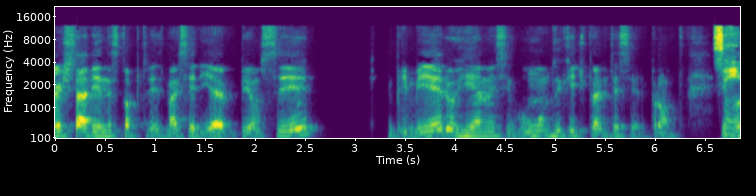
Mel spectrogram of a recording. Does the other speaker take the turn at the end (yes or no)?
yes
